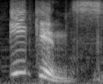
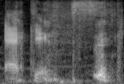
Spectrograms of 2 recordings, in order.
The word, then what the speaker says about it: Ekans: Oh, it's Ekans! Yep. It's like, wow, how did you get every other Pokemon's name but Ekans? It's just Snake backwards.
